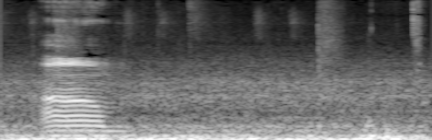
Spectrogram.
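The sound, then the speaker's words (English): Steady low rumble of a car cabin on the move, a constant engine and road drone filling the background, with a brief burst of a man's voice near the start; the car is headed to the airport. “So look, this is this show's a little bit unorthodox in the sense that, well, I'm in the car.”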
